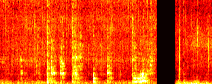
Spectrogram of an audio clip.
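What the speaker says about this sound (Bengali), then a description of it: "এবার কড়াইতে পেঁয়াজ চলে গেল" Onions fry in a kadai with a little ghee, a close steady sizzle broken by repeated scraping stirs of a spatula, with a brief dropout near the end.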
